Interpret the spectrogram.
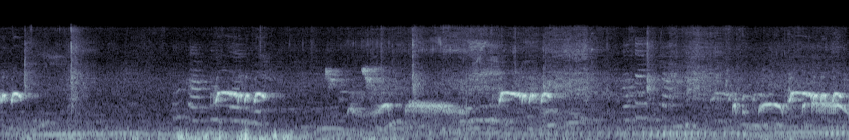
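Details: Zebra dove song from a training recording for teaching other birds: short stuttering coos near one pitch, repeated every few seconds among a busy, murmuring background with other faint calls.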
